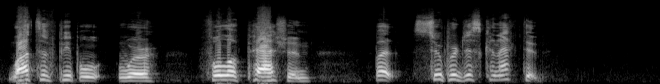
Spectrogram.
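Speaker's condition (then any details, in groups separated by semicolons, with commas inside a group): Cerebral palsy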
